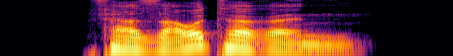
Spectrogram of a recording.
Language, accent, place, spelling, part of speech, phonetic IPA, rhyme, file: German, Germany, Berlin, versauteren, adjective, [fɛɐ̯ˈzaʊ̯təʁən], -aʊ̯təʁən, De-versauteren.ogg
- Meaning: inflection of versaut: 1. strong genitive masculine/neuter singular comparative degree 2. weak/mixed genitive/dative all-gender singular comparative degree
